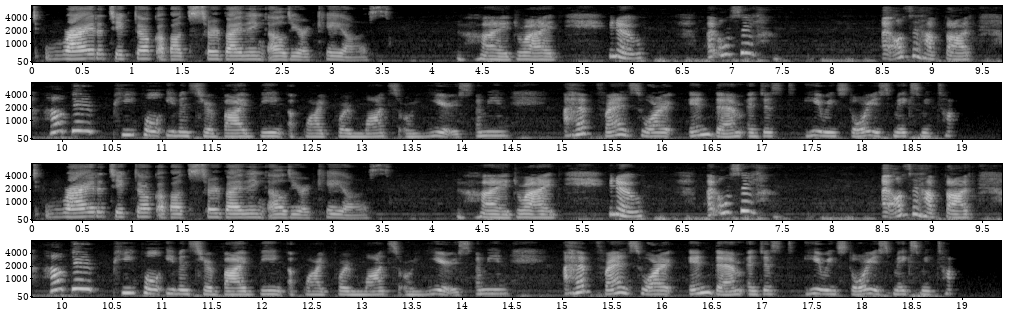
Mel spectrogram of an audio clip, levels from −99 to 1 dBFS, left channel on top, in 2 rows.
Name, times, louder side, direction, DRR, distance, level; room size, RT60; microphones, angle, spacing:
voice 1, 0.0-3.6, left 2 dB, 20° left, 1.0 m, -31 dB
voice 2, 4.3-7.5 8.5-14.8 15.0-17.2 17.4-18.9, right 3 dB, 30° right, 0.8 m, -33 dB
3.6 x 3.1 x 4.5 m
head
